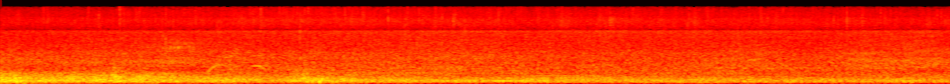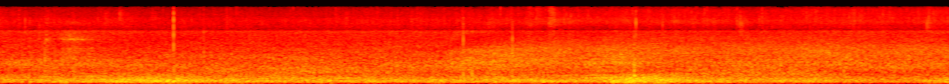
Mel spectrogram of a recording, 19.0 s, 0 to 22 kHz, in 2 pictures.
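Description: Steady rain falling on wet pavement, with low rolling thunder that fades over the first few seconds and rumbles again around 15 seconds in. The rain hiss grows heavier from about 14 seconds in.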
